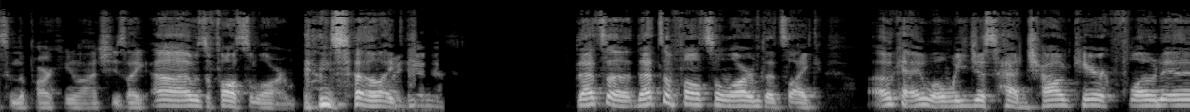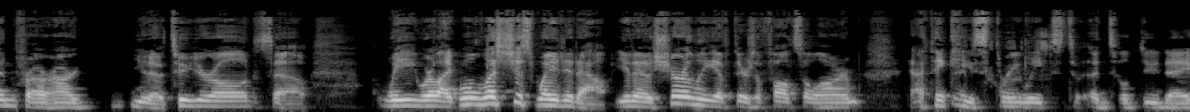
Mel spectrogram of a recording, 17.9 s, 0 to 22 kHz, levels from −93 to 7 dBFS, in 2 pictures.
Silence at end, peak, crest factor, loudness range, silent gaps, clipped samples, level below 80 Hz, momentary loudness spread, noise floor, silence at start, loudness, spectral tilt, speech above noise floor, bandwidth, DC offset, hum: 0 s; -6 dBFS; 18 dB; 4 LU; 3.48-4.24 s; under 0.1%; -66 dBFS; 13 LU; under -90 dBFS; 0 s; -24 LUFS; -4.5 dB/octave; over 66 dB; 16 kHz; under 0.1%; none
